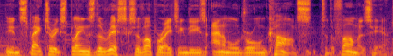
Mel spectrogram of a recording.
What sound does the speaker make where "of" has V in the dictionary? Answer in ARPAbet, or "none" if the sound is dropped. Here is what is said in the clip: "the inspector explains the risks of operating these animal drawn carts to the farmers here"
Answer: V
